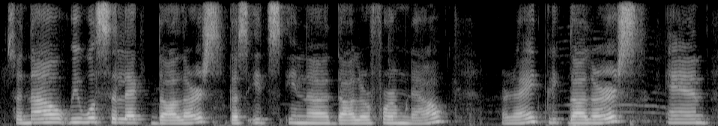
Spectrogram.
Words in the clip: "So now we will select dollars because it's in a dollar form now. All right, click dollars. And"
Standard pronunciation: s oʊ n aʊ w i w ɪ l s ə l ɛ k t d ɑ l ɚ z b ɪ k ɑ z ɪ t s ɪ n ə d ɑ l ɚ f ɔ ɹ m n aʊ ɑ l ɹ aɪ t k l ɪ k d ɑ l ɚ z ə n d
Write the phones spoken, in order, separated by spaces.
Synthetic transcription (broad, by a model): s oʊ n aʊ w i w ɪ l s ə l ɛ k t d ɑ l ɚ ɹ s k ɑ s ɪ t s ɪ n ə d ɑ l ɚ f ɔ ɹ m n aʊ ɑ w ɹ aɪ t k l ɪ k d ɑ l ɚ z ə n d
